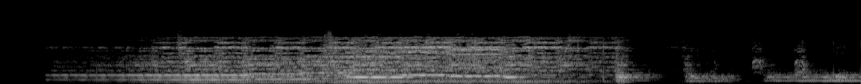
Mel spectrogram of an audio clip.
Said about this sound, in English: Oh, wait a minute. It's only a dog running down toward the freight yard.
